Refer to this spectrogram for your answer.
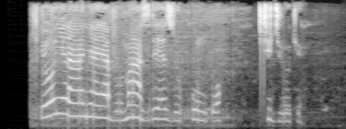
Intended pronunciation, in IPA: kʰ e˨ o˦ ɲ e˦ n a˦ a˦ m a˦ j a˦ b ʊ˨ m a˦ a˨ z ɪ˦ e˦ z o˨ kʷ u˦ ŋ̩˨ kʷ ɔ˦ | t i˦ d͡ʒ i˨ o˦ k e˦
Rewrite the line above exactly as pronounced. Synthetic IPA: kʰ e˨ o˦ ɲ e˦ n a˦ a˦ ɲ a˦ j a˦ b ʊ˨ m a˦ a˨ z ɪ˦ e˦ z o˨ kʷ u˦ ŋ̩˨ kʷ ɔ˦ | t͡ʃ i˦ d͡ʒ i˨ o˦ k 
